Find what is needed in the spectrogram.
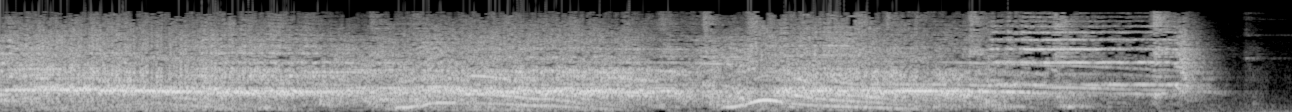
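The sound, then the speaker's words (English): A crowd of devotees chants loudly together, a dense mass of voices with sweeping, rising and falling pitch that stays strong throughout before dropping away at the very end. “We would like to welcome all of these wonderful devotees to our program here by loudly chanting.”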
